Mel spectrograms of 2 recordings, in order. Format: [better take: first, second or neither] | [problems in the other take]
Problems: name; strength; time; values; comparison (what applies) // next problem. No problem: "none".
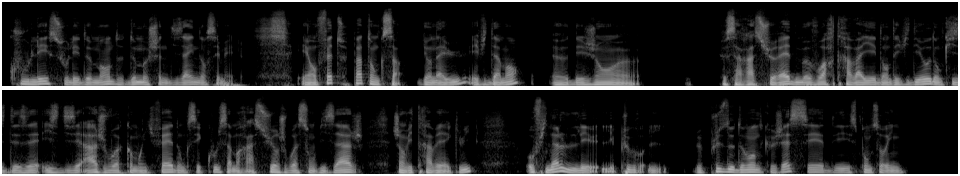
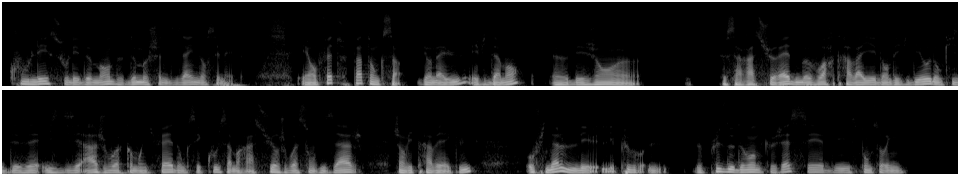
first | muffled; very; fading above 2 kHz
